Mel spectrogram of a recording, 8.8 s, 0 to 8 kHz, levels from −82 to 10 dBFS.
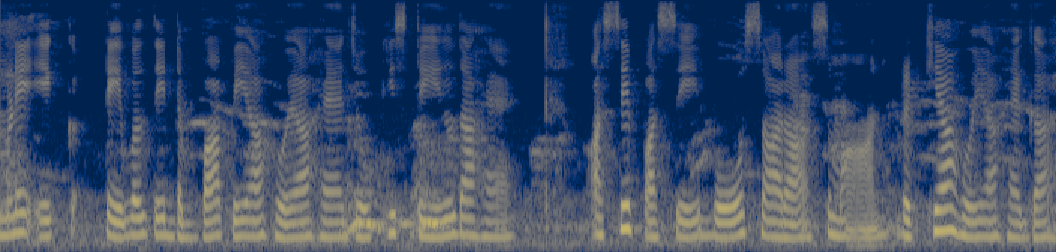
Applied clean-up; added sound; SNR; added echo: none; none; none; none.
